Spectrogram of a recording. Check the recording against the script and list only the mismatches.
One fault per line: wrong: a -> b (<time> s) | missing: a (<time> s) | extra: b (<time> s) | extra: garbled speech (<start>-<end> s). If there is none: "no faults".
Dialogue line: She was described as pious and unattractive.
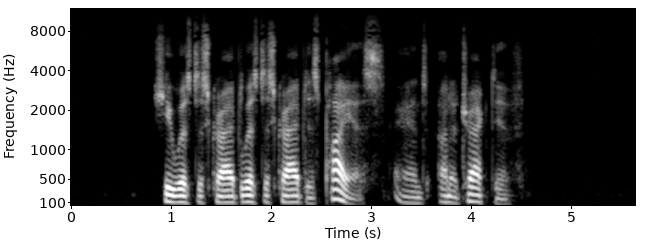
extra: was described (1.7 s)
